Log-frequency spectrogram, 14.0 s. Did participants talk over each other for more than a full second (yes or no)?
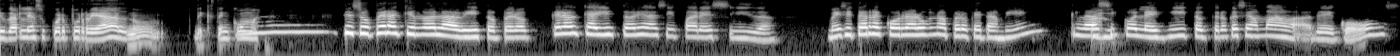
no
